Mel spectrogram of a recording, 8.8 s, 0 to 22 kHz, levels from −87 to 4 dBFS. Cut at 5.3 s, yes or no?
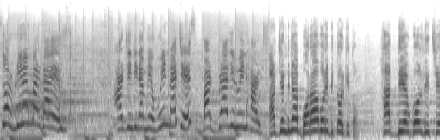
yes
